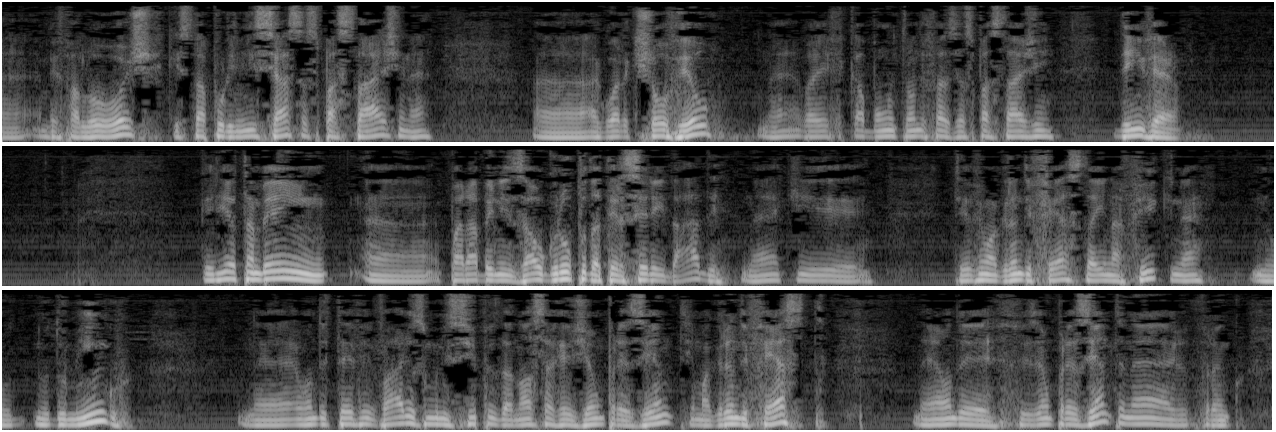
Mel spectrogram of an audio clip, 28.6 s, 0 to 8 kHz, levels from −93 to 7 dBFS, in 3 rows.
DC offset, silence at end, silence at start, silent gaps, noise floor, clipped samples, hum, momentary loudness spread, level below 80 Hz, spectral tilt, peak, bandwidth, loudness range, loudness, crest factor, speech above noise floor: under 0.1%; 0.3 s; 0 s; none; -56 dBFS; under 0.1%; 60 Hz at -45 dBFS; 12 LU; -46 dBFS; -7 dB/octave; -6 dBFS; 7.6 kHz; 4 LU; -24 LUFS; 18 dB; 33 dB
